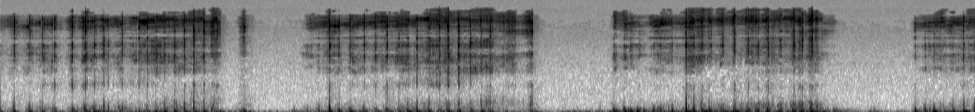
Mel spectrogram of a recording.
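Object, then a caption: Wooden comb. A light, solid wooden comb has its teeth strummed with fingernails, then fingertips rub and tap along its edge. The strumming comes in several bright, raspy bursts of quick clicks over a soft low thump, with brief quieter gaps between them. The sound is close and quiet throughout.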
